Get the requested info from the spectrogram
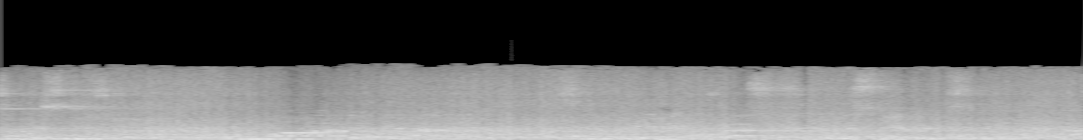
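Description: A young man reciting a poem into a microphone in a reverberant hall, his voice half-buried under a loud, steady noise that fills the whole sound.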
